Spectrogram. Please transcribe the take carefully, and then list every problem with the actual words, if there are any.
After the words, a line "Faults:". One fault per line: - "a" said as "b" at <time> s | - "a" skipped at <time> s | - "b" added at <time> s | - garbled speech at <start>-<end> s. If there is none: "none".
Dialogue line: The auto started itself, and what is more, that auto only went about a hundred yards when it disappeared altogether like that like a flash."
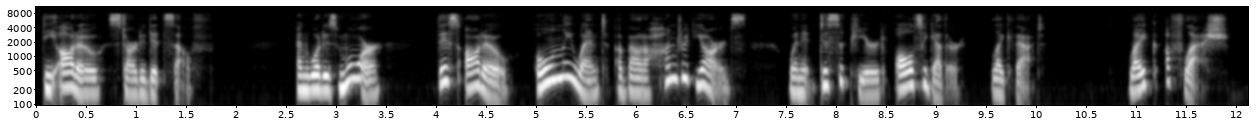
The auto started itself, and what is more, this auto only went about a hundred yards when it disappeared altogether like that like a flash."
Faults:
- "that" said as "this" at 4.0 s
